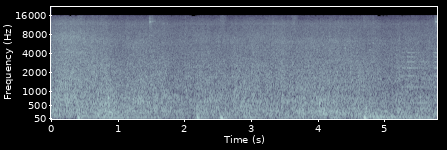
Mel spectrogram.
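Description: Waves wash and splash over rocks close by.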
